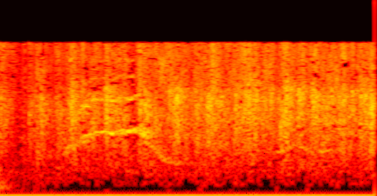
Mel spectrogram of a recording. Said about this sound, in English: So, Folks, would you please put your hands together and help me in welcoming Mr. John Calvin.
